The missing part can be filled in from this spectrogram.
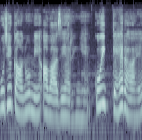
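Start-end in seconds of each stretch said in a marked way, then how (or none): none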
